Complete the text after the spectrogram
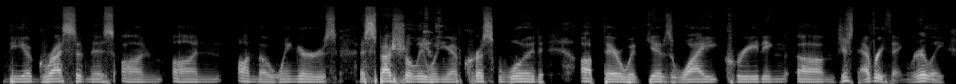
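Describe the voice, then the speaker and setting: A man co-hosting a casual football chat, animated, swearing casually and often repeating his phrases. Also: medium pitch, measured pace, no echo. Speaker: podcast co-host.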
